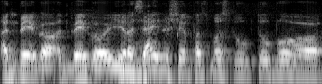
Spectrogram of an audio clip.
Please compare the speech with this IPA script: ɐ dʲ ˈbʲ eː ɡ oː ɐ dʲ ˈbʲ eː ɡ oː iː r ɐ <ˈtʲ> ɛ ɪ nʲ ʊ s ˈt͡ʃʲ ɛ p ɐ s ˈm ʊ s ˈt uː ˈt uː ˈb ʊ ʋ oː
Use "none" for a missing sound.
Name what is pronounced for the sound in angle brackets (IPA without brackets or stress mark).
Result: sʲ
